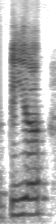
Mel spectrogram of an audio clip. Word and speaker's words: Pia: Pia, where do you live in Texas? I'm in Houston, and it's pronounced Pia. Pia is my Hebrew name.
